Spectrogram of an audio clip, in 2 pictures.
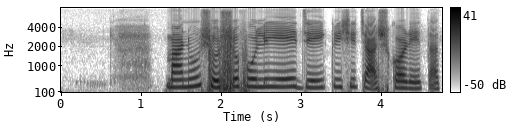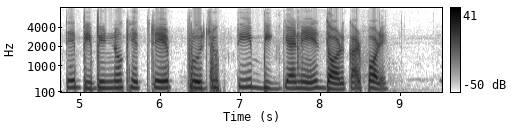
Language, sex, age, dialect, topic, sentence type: Bengali, female, 60-100, Standard Colloquial, agriculture, statement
